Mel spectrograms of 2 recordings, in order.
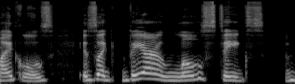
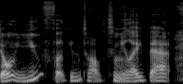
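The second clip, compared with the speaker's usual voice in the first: plain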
